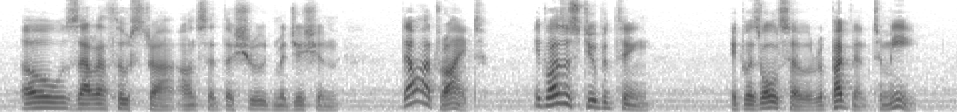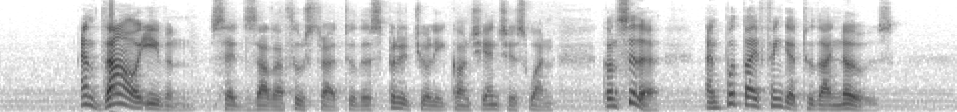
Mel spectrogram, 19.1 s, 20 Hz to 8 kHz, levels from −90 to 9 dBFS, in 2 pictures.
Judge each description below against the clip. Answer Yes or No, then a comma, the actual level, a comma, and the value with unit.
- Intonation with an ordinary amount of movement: No, wide, 6.8 semitones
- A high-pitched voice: No, low, 120 Hz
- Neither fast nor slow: No, slow, 120 wpm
